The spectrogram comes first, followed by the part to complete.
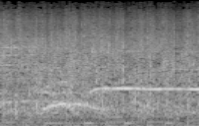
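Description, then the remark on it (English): A studio audience applauds in a dense, steady round of clapping for about two seconds, with a thin whistle rising in pitch and then holding a high note above the claps. “Round of applause to everyone.”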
